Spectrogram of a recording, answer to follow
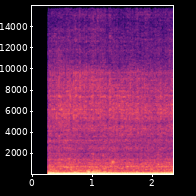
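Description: Steady low electrical hum with hiss from a public-address system, cutting in suddenly out of silence just after the start and holding level.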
